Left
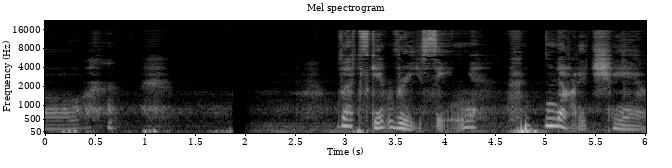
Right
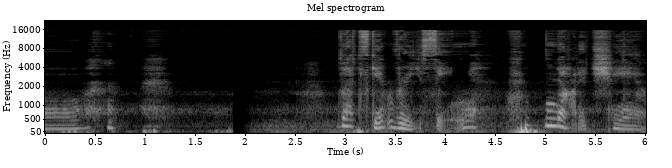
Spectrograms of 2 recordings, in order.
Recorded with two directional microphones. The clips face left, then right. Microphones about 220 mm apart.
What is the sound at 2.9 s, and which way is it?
Speech, 20° left (ahead or behind).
